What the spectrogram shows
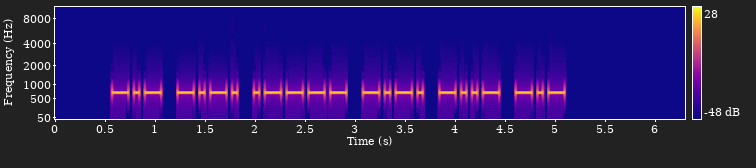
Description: Morse code, heard as a keyed tone, about 22 wpm, 700 Hz. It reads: KC1CXK
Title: USA Call Signs - 6 Characters - 3x Character Spacing - 22wpm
